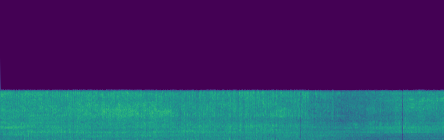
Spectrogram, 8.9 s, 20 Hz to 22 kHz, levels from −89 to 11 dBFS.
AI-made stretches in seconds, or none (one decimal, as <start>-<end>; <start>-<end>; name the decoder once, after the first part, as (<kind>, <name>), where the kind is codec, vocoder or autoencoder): 5.4-6.7 (vocoder, Vocos)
